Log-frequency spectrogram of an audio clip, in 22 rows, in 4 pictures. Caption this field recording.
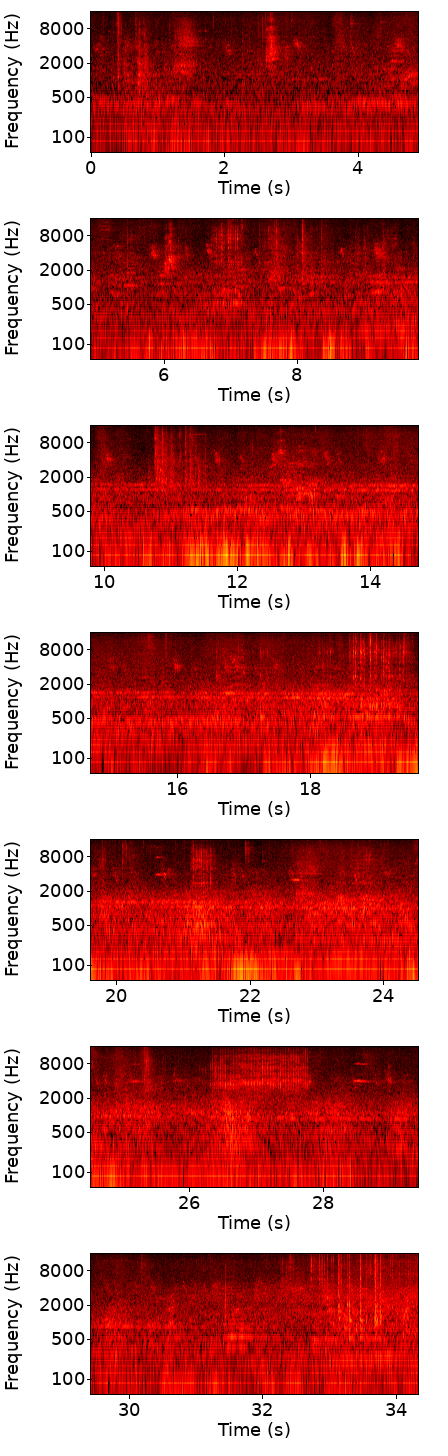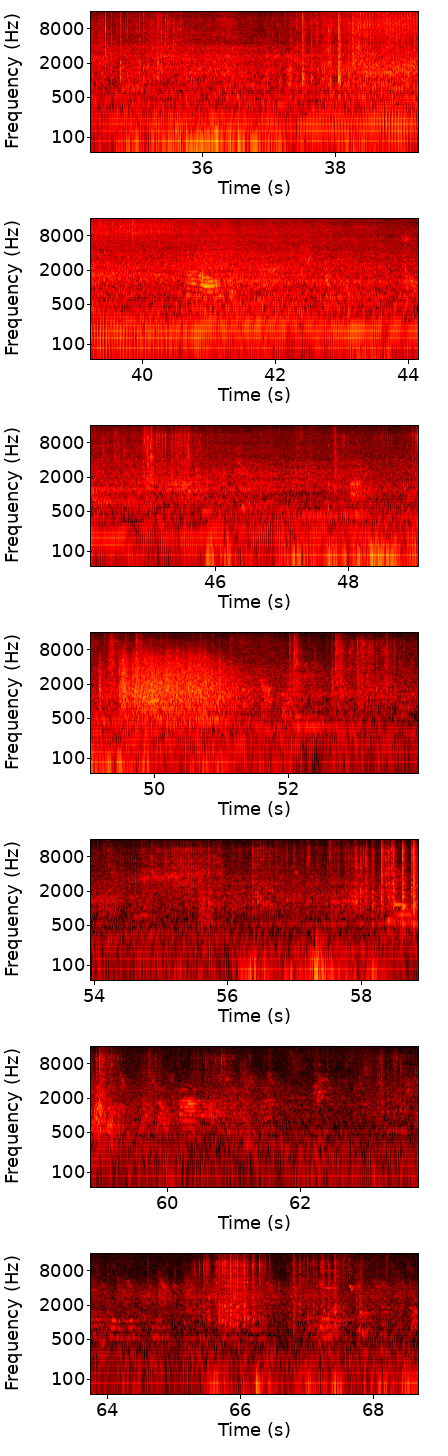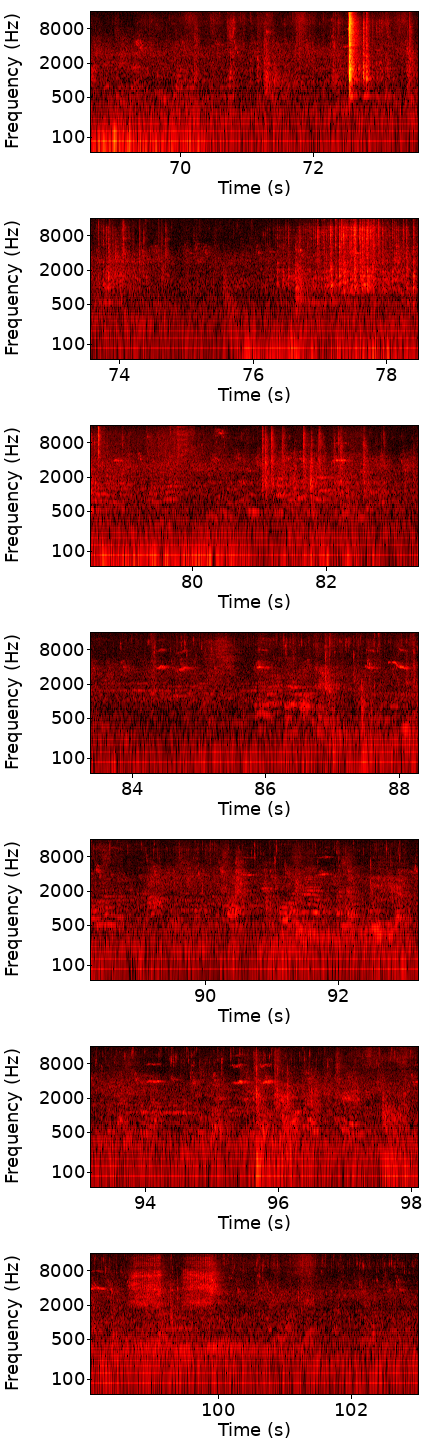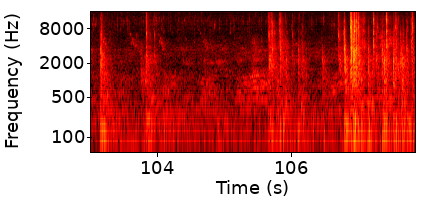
The sound of the wind, On the streets of a small village, Zoom H6 MS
